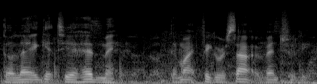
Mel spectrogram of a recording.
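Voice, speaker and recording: Man playing a low-voiced cocky young English footballer. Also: steady tone, quick pace, crowd noise, lightly acted. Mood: cocky, matey. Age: young adult. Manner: matey, slangy. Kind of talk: video game cutscene acting. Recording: music behind the voice.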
